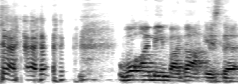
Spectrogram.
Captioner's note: laughing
